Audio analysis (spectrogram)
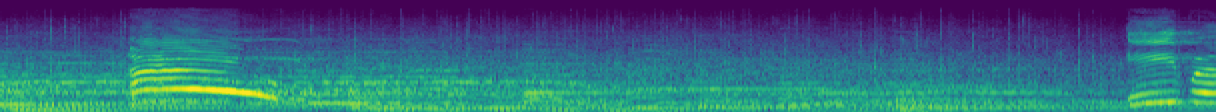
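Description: A church healing-crusade congregation shouts and cheers with whoops, a loud burst near the start and another at the end, while a preacher's voice and steady crowd noise carry on between the outbursts.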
